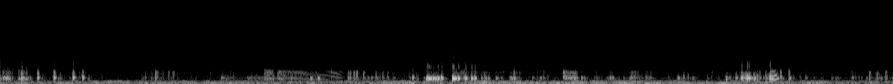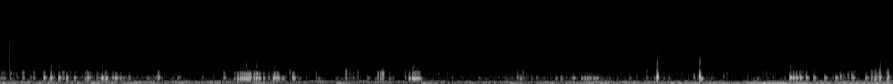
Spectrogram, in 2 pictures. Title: Stomach Sounds Hungry and Full 🫧🩺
